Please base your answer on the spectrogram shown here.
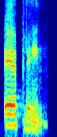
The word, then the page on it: airplane: Indian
